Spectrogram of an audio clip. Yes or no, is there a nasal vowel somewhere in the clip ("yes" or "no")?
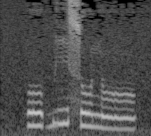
yes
